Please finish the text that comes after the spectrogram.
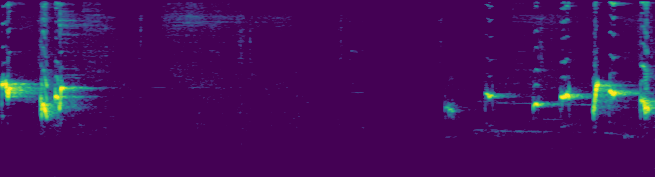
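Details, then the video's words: Ropelan song of a trucukan, or sooty-headed bulbul, used to make other birds answer: a brief burst of three loud whistles, several seconds of silence, then a build-up of short bright whistled phrases growing louder. "ini suara Trucukan ropelan bikin nyaut burung lainya"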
